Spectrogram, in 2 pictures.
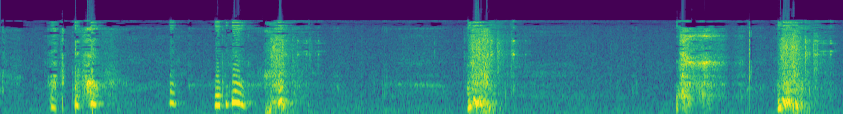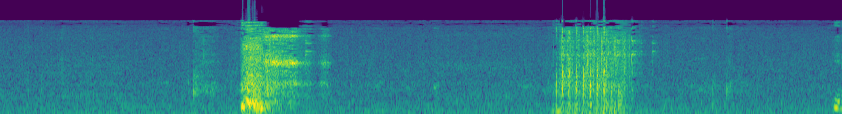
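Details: Dog sneezing repeatedly, about six short explosive nasal bursts with quiet gaps and faint sniffing between them; frequent sneezing.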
